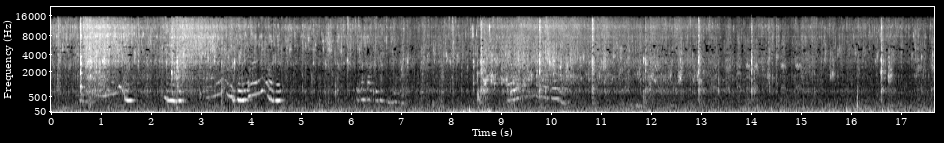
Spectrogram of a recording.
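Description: Boiled eggs frying in hot oil in a metal wok, a steady sizzle that slowly grows quieter, with occasional light clicks as a spatula turns them in the pan.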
